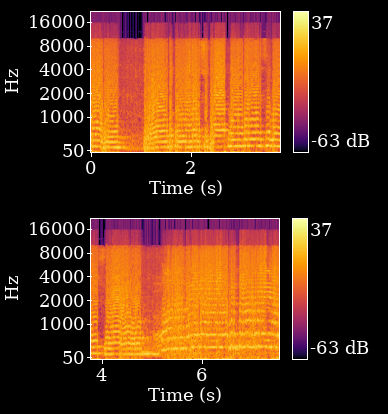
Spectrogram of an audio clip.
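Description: A crowd of men and women sings a slow, mournful hymn close by.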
